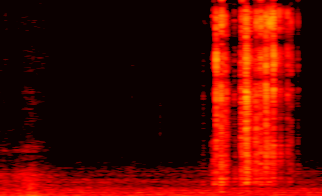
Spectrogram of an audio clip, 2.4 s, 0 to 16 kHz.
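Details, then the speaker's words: 1977 Robyn 520D CB radio (858 SSB chassis) on the bench: brief light metallic clatter when the set is moved; owner suspects a loose screw inside the chassis, not yet confirmed. "I still have a loose sound in here when I move this around. It sounds like there's a screw or something."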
